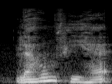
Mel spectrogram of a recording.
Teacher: We have to clearly expose the pronunciation of the Meem and the fa, where both letters has to be exposed. They have to be pronounced as clear as they are written. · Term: idhar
